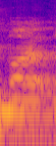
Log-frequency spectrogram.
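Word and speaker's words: Mighell: Later, Doc and his wife added what they called the 2 mile inn, he being 1 mile and his wife 1 mile. It was spelled M-I-G-H-E-L-L, but pronounced Mile.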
